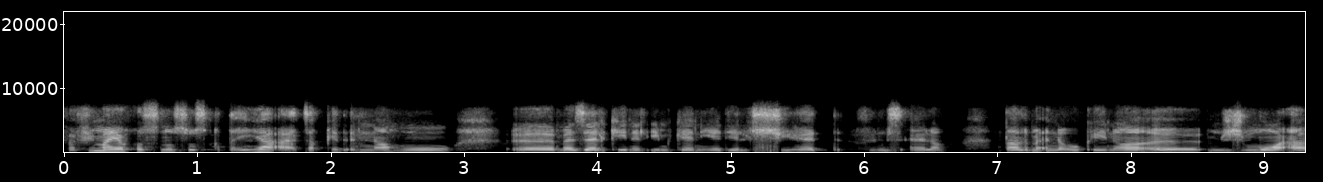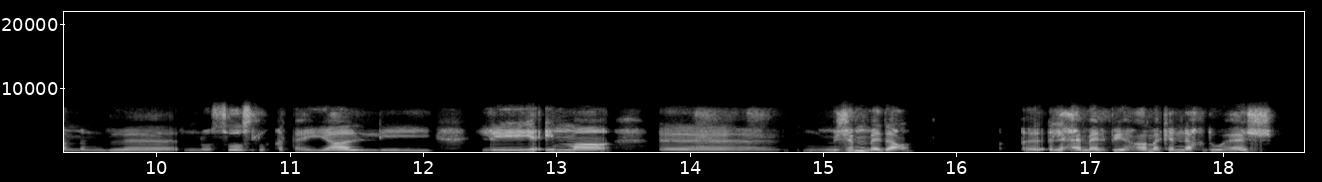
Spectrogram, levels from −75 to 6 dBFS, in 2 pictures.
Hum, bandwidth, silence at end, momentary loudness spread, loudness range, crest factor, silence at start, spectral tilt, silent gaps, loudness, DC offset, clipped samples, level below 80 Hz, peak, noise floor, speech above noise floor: none; 8.4 kHz; 0.25 s; 14 LU; 3 LU; 18 dB; 0 s; 1.5 dB/octave; none; -22 LUFS; under 0.1%; under 0.1%; under -90 dBFS; -6 dBFS; -68 dBFS; 44 dB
